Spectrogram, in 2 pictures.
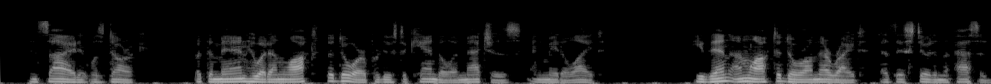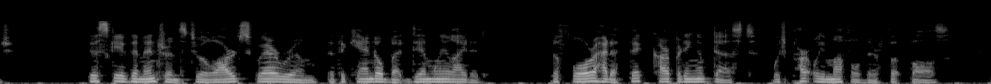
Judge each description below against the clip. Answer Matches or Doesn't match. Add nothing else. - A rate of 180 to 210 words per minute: Matches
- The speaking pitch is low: Matches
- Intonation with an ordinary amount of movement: Matches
